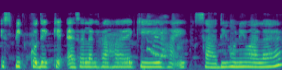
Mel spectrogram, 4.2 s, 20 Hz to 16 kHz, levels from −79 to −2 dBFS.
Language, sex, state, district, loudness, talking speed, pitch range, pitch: Hindi, female, Chhattisgarh, Raipur, -18 LUFS, 225 wpm, 210-220 Hz, 215 Hz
